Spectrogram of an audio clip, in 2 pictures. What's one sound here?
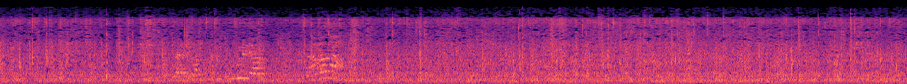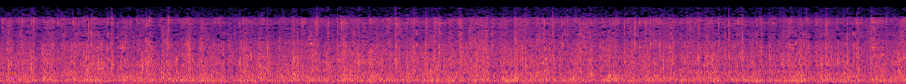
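Hailstones clatter against a window pane.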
